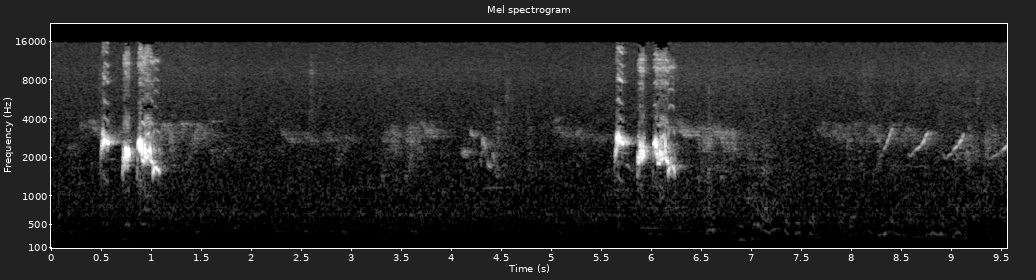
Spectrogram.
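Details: Red-whiskered bulbul kept as a decoy for trapping, Dong Nai, 15 November 2017; two loud warbling three-note phrases five seconds apart, then a series of soft rising chirps.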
